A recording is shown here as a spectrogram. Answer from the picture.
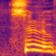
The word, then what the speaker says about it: synonym: Sometimes I say synonym. That's the word, not cinnamon. Synonym for the word obedience.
